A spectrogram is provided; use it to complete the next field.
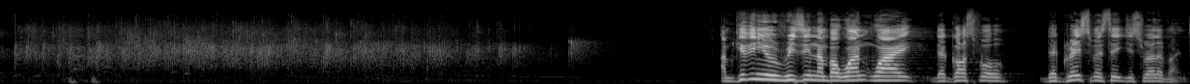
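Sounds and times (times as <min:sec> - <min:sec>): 
audience clapping: 0:00.0 - 0:06.3
speech: 0:07.2 - 0:11.8.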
